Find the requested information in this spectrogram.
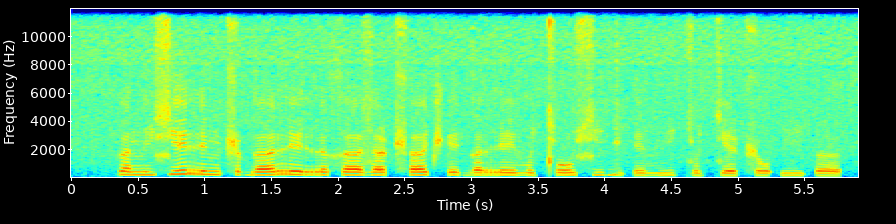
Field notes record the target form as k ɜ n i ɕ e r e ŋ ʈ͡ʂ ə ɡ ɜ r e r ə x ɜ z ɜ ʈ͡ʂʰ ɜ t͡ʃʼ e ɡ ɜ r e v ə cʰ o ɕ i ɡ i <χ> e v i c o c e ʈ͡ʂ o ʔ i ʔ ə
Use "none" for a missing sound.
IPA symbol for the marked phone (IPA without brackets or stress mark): ʔ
